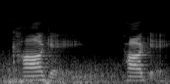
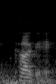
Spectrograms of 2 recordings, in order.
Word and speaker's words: Kage: I want to do shadow, but I don't know how to pronounce it. Kage. Kage.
